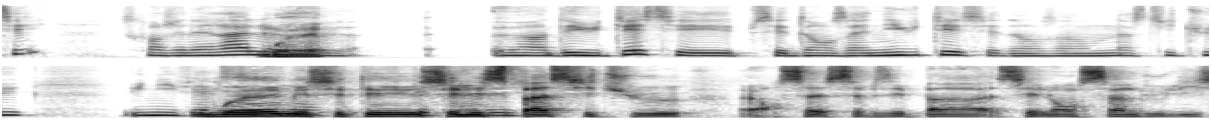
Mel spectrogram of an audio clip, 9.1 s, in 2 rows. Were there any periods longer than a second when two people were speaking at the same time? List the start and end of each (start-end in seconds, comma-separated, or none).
5.2-6.8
